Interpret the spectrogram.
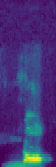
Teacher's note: Nah, O-nya boleh bulat seperti orang Inggris.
